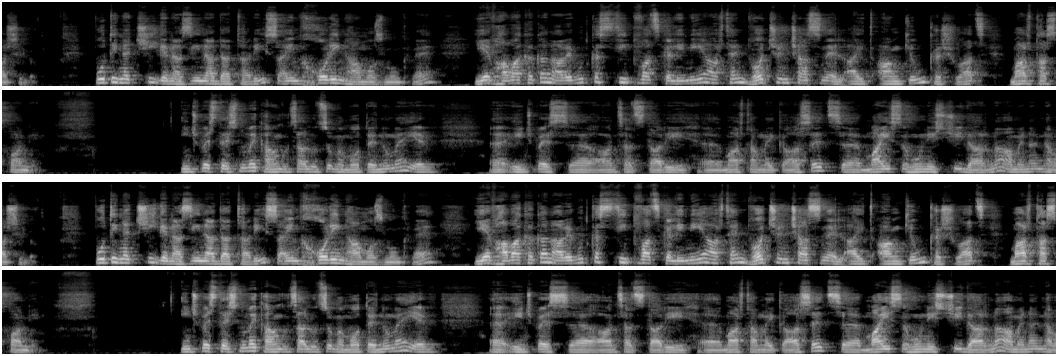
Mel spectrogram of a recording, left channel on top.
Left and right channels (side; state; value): left; quieter; 4.1 dB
